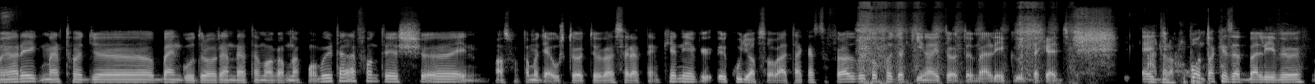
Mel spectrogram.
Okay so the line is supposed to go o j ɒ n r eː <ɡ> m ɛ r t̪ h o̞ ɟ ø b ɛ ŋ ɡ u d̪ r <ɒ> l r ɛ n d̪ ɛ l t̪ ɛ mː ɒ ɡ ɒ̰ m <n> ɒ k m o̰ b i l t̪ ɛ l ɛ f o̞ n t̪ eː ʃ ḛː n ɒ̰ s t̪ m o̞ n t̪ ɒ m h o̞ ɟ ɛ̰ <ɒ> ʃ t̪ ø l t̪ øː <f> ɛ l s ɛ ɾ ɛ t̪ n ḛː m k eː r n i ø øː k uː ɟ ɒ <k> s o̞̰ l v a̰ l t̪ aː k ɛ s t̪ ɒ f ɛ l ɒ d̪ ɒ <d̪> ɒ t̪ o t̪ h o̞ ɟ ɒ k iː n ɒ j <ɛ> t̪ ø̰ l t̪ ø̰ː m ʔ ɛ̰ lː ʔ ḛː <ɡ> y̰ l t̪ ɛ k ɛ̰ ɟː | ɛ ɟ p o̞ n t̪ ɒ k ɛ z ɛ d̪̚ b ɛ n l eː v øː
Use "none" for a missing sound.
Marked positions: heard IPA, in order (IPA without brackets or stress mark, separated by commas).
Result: ɡ, o, n, u, v, p, d̪, i, k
